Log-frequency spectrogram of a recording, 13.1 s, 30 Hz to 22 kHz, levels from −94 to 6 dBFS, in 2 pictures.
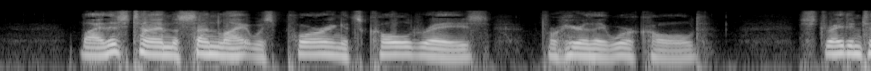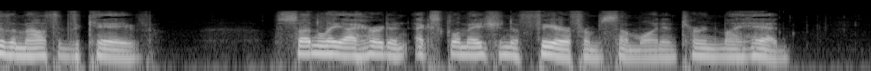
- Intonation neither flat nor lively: Yes, average, 3.8 semitones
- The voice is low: Yes, low, 130 Hz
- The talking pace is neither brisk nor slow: Yes, average, 160 wpm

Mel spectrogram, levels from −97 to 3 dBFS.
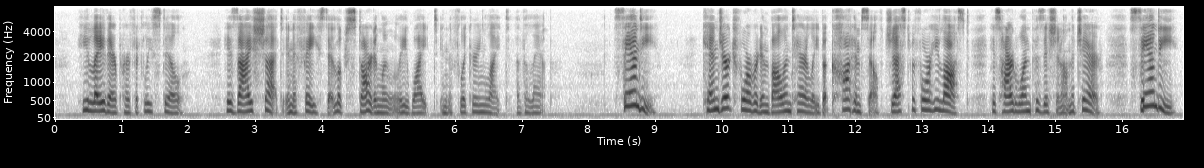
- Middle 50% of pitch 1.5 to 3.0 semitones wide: No, average, 4.7 semitones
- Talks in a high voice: Yes, high, 205 Hz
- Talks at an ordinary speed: Yes, average, 150 wpm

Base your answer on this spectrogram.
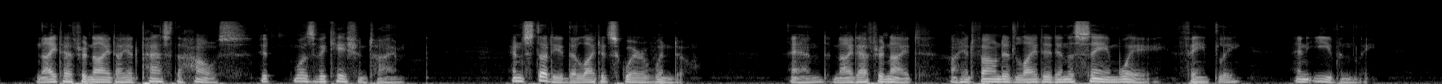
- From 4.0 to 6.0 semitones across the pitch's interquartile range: No, average, 3.4 semitones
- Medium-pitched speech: No, low, 110 Hz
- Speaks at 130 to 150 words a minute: Yes, average, 145 wpm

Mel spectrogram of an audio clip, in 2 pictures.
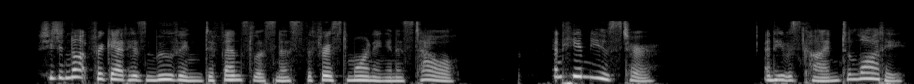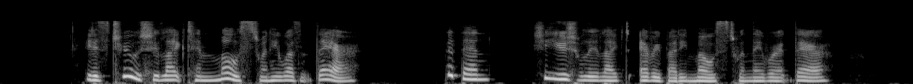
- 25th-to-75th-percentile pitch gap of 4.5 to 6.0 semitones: Yes, average, 4.9 semitones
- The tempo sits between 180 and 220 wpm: No, average, 150 wpm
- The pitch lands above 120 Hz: Yes, high, 190 Hz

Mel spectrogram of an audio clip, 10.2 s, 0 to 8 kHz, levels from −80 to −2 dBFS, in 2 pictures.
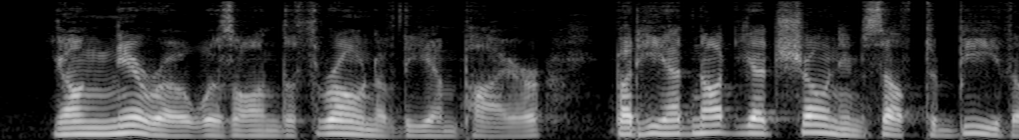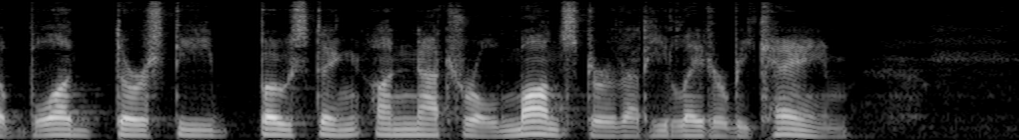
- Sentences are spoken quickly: No, average, 160 wpm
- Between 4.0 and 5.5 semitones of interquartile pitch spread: Yes, average, 4.6 semitones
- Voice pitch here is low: Yes, low, 115 Hz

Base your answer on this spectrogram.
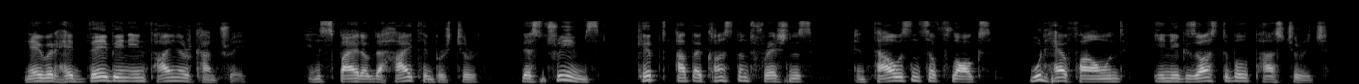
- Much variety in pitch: No, average, 4.1 semitones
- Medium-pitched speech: Yes, medium, 145 Hz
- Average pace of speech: No, slow, 130 wpm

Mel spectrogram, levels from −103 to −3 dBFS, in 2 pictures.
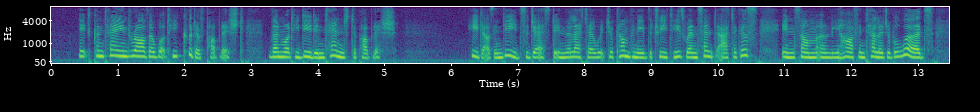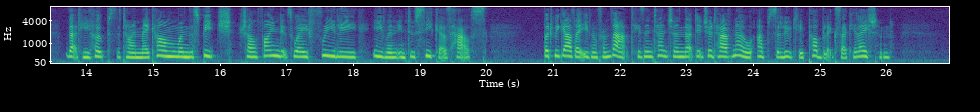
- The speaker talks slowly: No, average, 165 wpm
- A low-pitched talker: No, high, 225 Hz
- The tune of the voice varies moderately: Yes, average, 3.1 semitones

